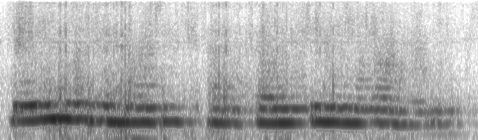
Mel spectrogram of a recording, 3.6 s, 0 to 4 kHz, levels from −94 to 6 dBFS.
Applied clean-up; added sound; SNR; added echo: neural separator model SepFormer DNS4.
